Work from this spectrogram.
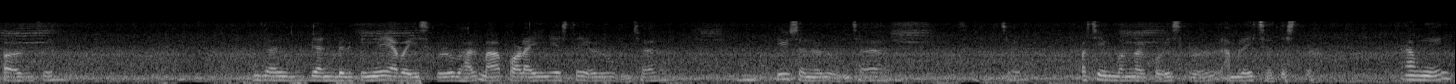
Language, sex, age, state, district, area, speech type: Nepali, female, 60+, West Bengal, Alipurduar, urban, spontaneous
